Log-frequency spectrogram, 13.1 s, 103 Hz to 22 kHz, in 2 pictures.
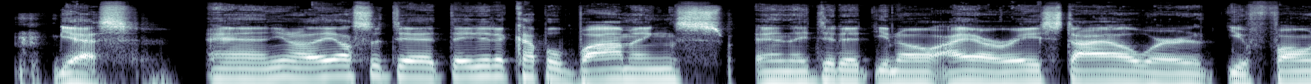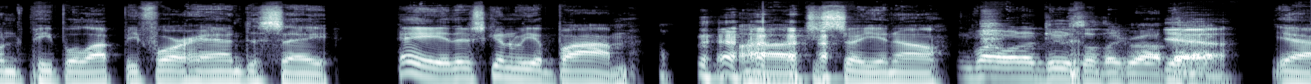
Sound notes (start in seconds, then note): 9.9 laughs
